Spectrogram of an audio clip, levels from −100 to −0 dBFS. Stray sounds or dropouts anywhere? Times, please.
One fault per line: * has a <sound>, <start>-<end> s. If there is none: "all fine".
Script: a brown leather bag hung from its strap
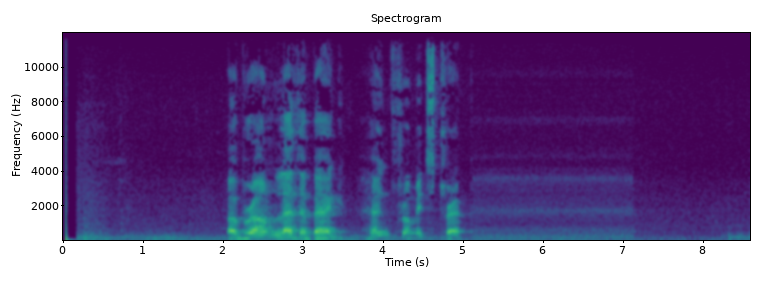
all fine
